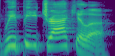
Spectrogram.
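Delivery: high, loud victory cheer; excited cry. A narrator's reading. Tim cheers that they beat Dracula, excited cry. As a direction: shout it jubilantly. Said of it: "cried Tim".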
